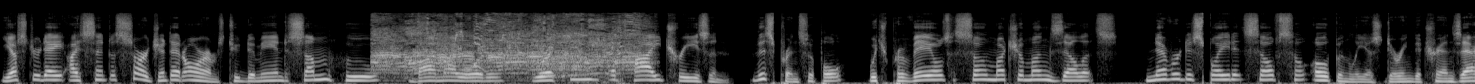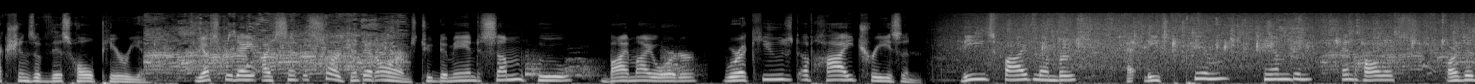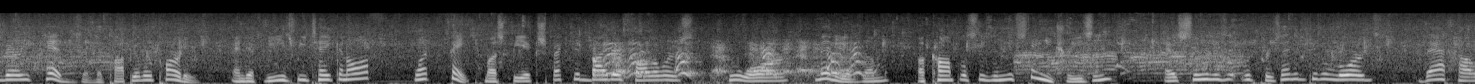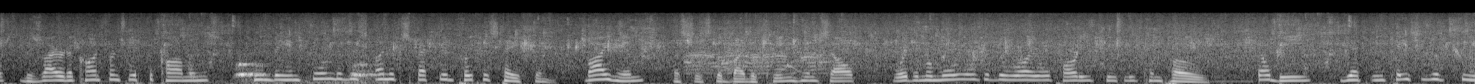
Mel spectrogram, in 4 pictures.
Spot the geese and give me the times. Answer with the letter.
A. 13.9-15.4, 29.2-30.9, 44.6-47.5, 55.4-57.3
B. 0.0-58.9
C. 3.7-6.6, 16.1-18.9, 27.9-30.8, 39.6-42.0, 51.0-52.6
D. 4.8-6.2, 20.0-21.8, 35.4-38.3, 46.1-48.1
C.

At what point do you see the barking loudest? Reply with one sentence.
The volume of the barking peaks at 47 seconds.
